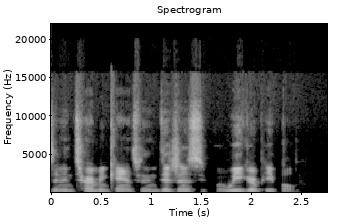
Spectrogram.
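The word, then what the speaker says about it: Uyghur: intering cans with indigenous weager people that is pronounced weager in case you're wondering yet very quickly Focus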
